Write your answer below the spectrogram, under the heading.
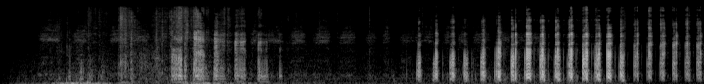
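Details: Snow petrel calls and courtship calls, a single bird and then a pair at the nest: rough, throaty chattering at first, then a fast, loud series of harsh pulsed notes, about three a second, ending the clip.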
